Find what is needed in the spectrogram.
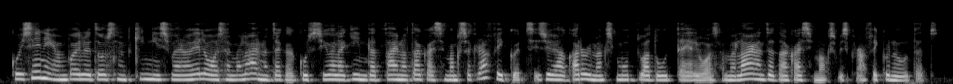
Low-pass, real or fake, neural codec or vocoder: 7.2 kHz; fake; codec, 16 kHz, 2 kbps, X-Codec, HuBERT features, trained on LibriSpeech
